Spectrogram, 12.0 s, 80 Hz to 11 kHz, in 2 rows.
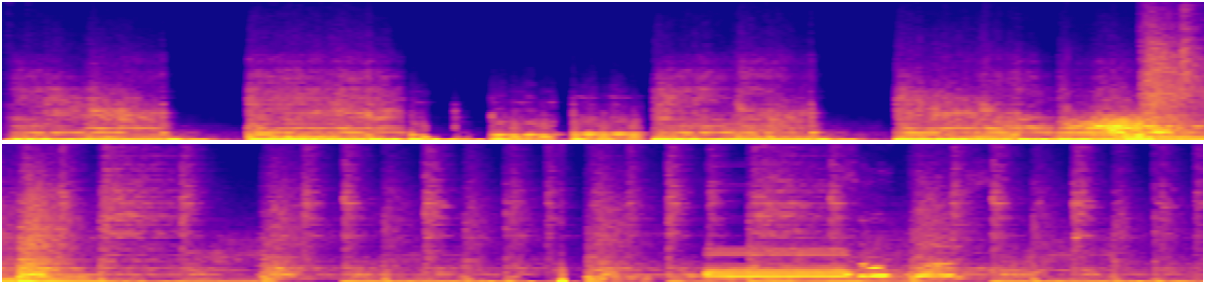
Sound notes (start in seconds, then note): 0.2 rock music; 9.6 buzz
